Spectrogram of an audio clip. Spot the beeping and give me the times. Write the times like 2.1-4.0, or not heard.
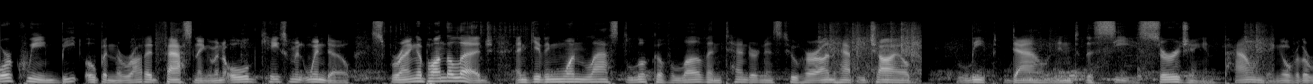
not heard.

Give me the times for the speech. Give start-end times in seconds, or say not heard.
0.0-13.0.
